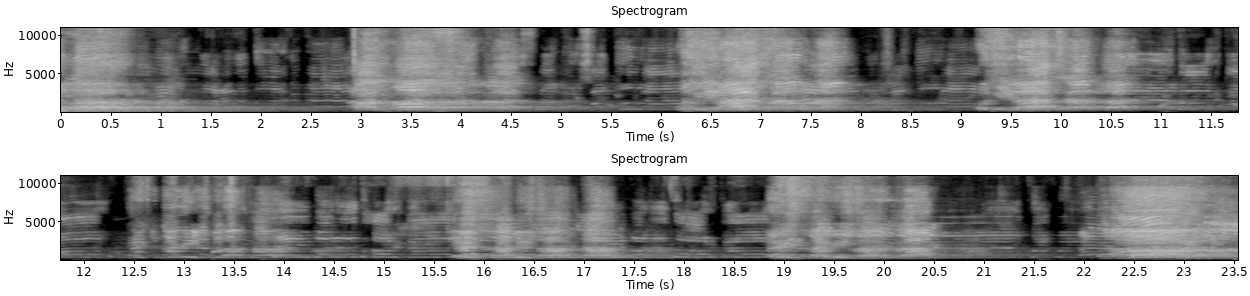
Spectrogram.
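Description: A large crowd at an outdoor Islamic sermon gathering roars Allahu Akbar in answer to a takbir call, repeated loud collective shouts in bursts every few seconds, alternating with a single voice leading the call.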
